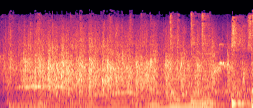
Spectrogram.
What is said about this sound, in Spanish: ¡un aplauso!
